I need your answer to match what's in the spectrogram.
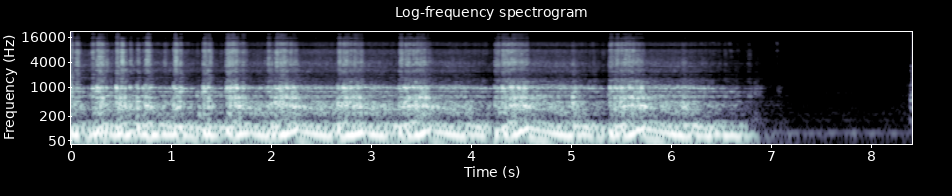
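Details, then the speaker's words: SN95 Mustang with Gen 3/4 6.0 LS, stage 2 cam, 243 heads, turbo setup, first start after swap: deep, loud, lumpy idle with uneven throb for about seven seconds, then shut off; sounded like it was missing one or more cylinders. "and it almost sounded it actually idled I didn't get that on camera but it almost sounded like it was missing a cylinder or two or five or whatever it was"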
